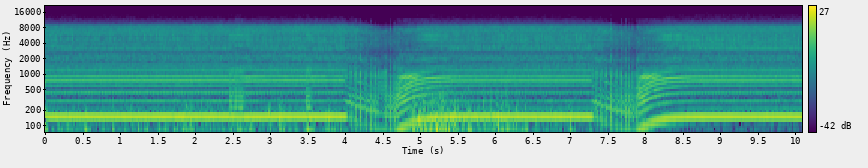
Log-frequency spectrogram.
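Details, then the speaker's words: Echo two-stroke line trimmer, barrel-style carburetor, high-speed mixture screw turned in: at full throttle the rough four-stroking turns into a smooth, steady high buzz, dipping twice and recovering cleanly; rich mixture leaned to the correct setting. "so you hopefully could hear the difference in the video the tone of the engine change from that sort of ruff that ruff four-stroke sound to the smooth two-stroke sound just by turning in that screw it it leans out the amount of gas that gets mixed into the air and it sounds like that carburetor is set pretty good now"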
